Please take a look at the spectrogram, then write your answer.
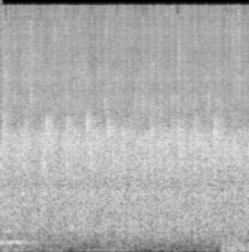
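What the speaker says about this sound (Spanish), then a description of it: "¡Qué fuerte el aplauso!" Strong, dense applause from a church congregation, a loud continuous wash of many hands clapping at once with no letup.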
